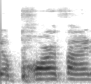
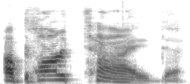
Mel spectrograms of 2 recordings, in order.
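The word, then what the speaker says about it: apartheid: say you you say a paride i a paride he he doesn't even he can't even pronounce the word it's apar tide AAR apar tide you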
